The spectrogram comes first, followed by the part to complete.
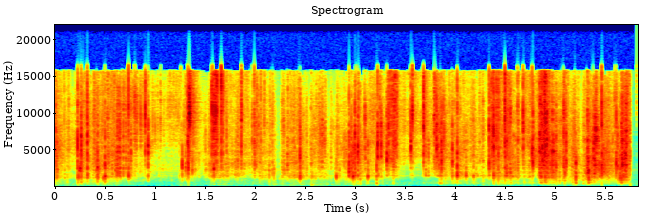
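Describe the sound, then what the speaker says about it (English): A plastic toy packaging bag is crinkled and torn open up close, giving dense, continuous crackling and rustling bursts with no speech. "let's open up another bag"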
